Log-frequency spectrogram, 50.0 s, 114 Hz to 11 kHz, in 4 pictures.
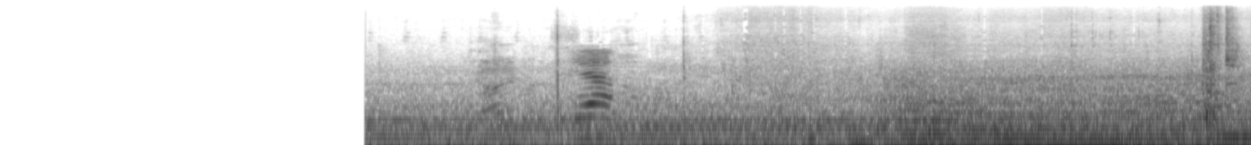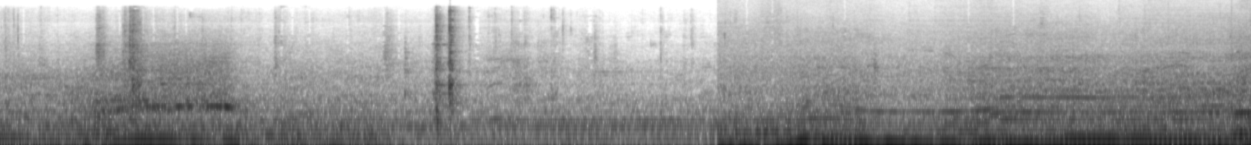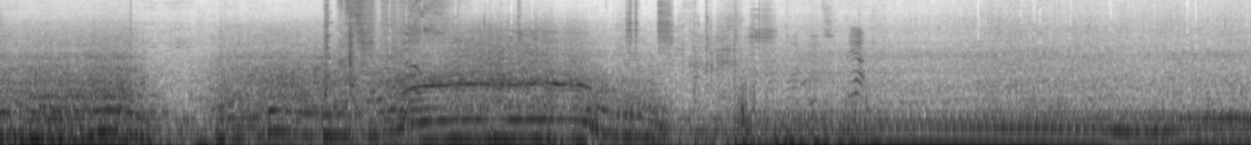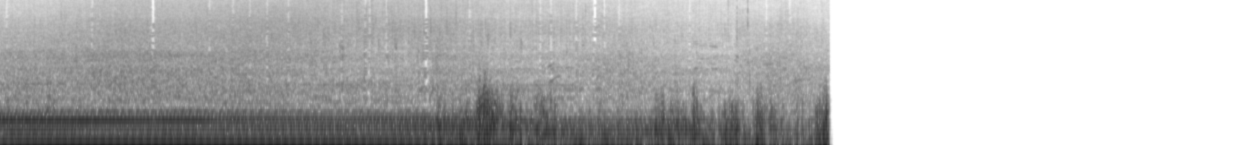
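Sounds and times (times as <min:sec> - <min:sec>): motorboat engine revving: 0:07.0 - 0:12.0, 0:19.7 - 0:45.7.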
